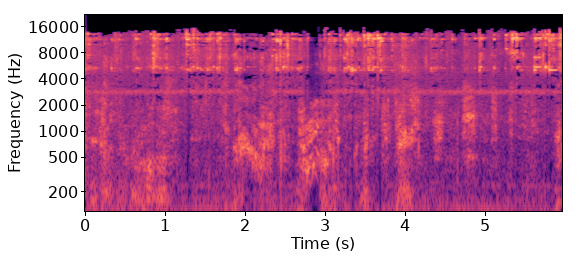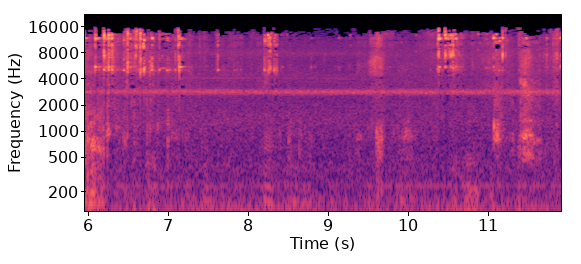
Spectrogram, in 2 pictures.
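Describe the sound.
Dogs bark in scattered bursts throughout, set against a dense, continuous background of noise.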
